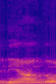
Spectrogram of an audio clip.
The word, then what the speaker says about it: Nyong'o: to today's times you have a little Lupita Nyong'o that's how you say it last name Pepita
